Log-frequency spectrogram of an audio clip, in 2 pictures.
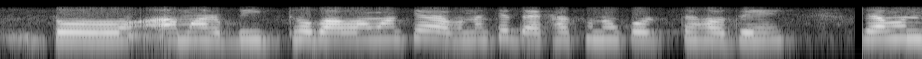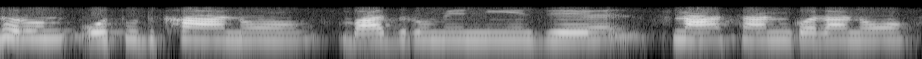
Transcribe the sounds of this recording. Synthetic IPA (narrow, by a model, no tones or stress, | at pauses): t̪oa̰maɾbid̪ʱːobaoamakeapnaked̪ɛkʰaʃunokoɾt̪eɦɔbe | d͡ʑɛmond̪ʱoɾunoʃud̪ʱkʰanobad̪ɾumenijed͡ʑesnasankɔɾano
